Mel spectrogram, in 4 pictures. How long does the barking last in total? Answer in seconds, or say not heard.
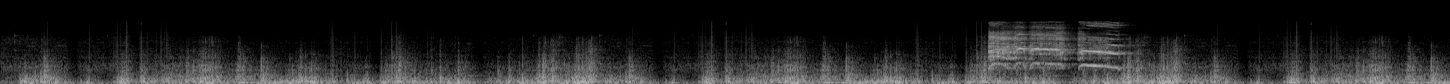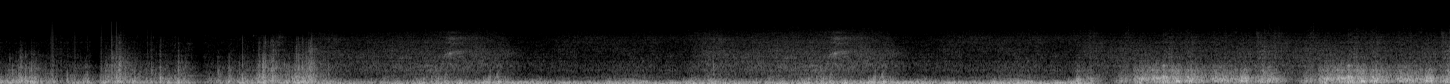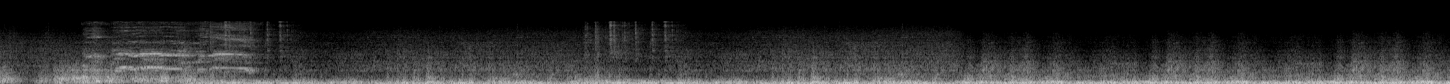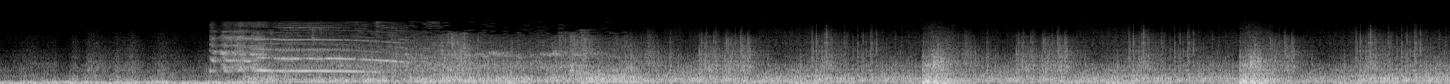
not heard.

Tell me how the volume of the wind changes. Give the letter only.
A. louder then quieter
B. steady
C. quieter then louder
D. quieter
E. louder
E.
